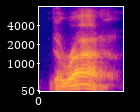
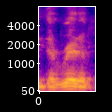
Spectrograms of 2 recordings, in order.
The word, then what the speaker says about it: DeRidder: Dorada. They say Dorita, but we say Dorada.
